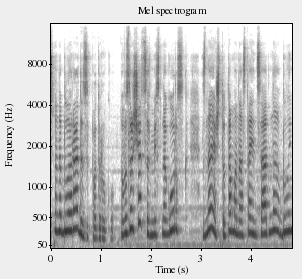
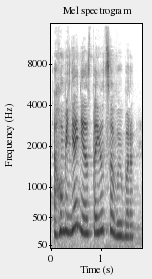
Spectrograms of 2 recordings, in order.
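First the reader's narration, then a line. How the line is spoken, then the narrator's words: Laughing. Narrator (Russian): Засмеялась Лена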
